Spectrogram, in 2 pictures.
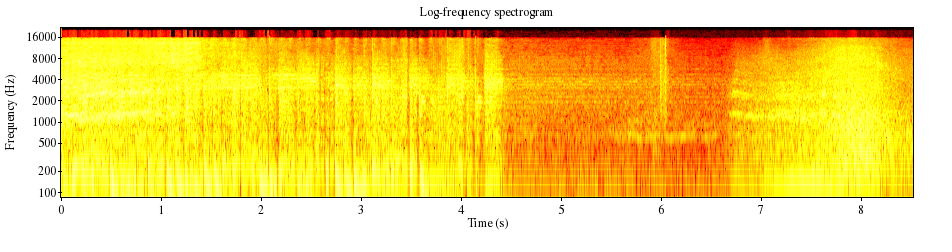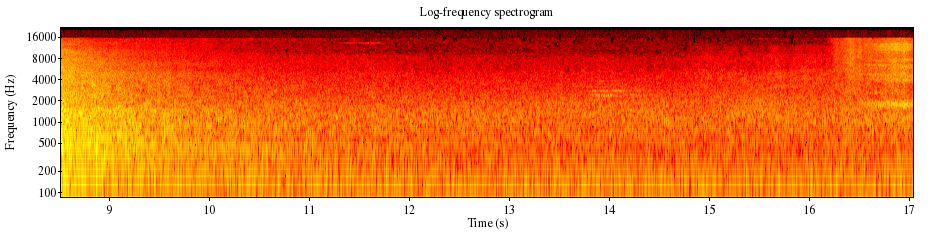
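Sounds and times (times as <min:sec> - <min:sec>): vehicle passing by: 0:04.4 - 0:11.3.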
